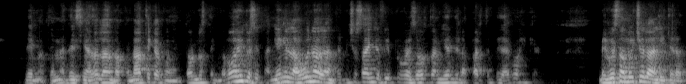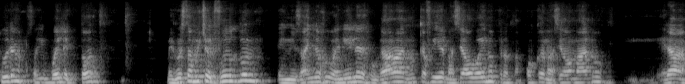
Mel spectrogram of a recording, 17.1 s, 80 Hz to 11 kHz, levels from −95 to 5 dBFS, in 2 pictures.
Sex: male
